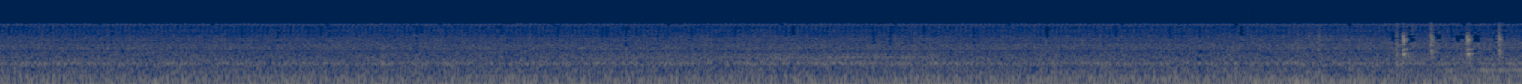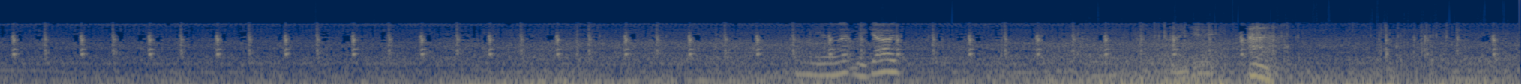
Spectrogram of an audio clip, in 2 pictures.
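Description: DAF XF lorry's diesel engine rumbling in the cab, first idling in a queue, then pulling away and getting louder over the last ten seconds. A regular ticking runs through the second half, and a voice is heard briefly twice near the end.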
